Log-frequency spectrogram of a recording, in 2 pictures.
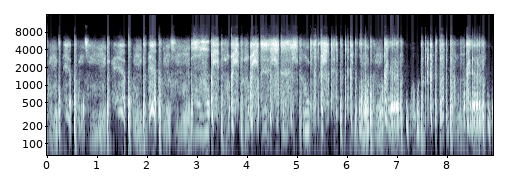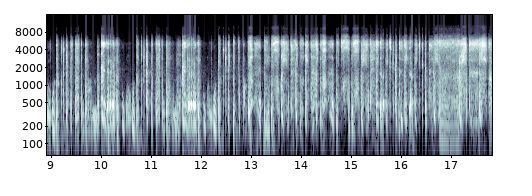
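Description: Solo human beatboxing: a fast, rhythmic run of mouth-made percussion, sharp clicks and hissing cymbal sounds, with a short pitched note repeating about every second and a half in the middle.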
